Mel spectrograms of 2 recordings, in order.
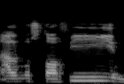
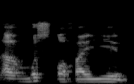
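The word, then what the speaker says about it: الْمُصْطَفَيْنَ: Perhatikan huruf to dan huruf fa-nya, bukan al mustofin namun al mustofain.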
